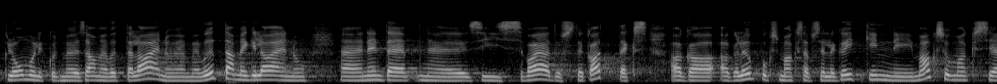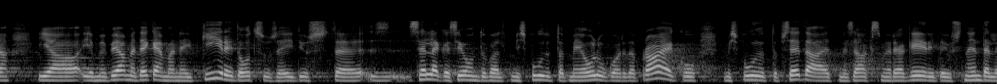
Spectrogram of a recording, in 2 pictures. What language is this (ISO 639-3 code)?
est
